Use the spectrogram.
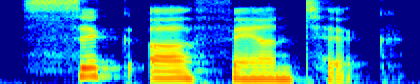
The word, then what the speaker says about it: sycophantic: Correct pronunciation: sycophantic. Four syllables with the stress on the third, meaning excessively flattering.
